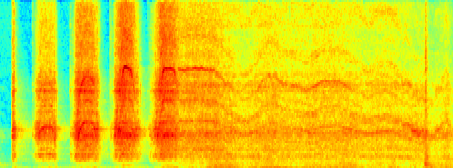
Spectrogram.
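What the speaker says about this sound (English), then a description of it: "So now that we have these two holes drilled out" A power drill bores holes in the bed of a Toyota Tundra truck while fitting bed channel stiffeners: several short loud pulses of whirring, then a sustained high-pitched grinding drone close by.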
